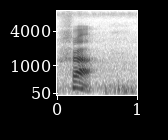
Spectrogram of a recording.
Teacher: जिह्वा का जो वो अग्रभाग ऊपर की ओर ले जाएंगे और मूर्धा में वह लगेगा, वहाँ से वायु निकलेगी, श, तो उच्चारण होगा। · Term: मूर्धन्य सकार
